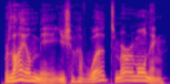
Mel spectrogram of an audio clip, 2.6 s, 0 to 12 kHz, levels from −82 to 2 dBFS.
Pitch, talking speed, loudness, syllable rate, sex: 125 Hz, 210 wpm, -20 LUFS, 4.9 syllables/s, male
